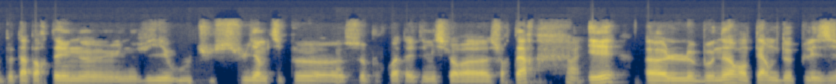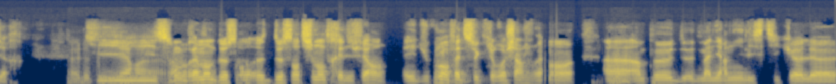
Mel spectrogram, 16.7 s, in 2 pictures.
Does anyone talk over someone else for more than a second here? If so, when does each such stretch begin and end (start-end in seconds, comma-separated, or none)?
9.2-10.5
